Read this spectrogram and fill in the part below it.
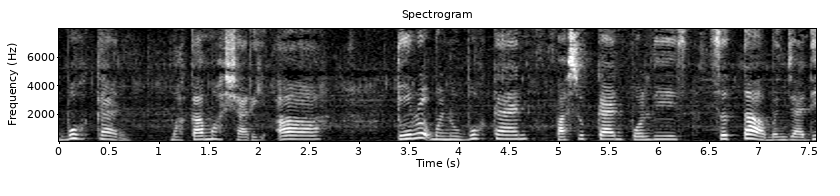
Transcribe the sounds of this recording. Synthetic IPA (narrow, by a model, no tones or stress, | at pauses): buhkan | mahkamahʃaɾiʔah | t̪uɾʊt̪̚mə̃nubʊhkan | pasukanpolisːət̪amə̃ɲd͡ʒadi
